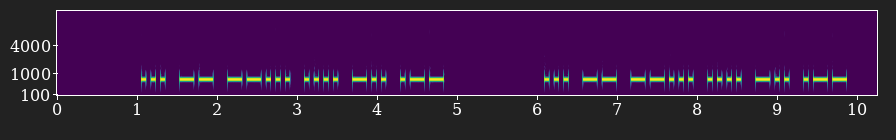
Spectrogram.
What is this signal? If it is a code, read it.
Morse code, heard as a keyed tone, about 20 wpm, 700 Hz. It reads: SM7HDW SM7HDW
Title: DXCC-100 Call Signs - 6 Characters - Repeated 2x - 20wpm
